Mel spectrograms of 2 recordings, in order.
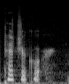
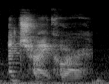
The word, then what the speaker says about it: petrichor: Petrichor. – Pronounce it. – Petrichor.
